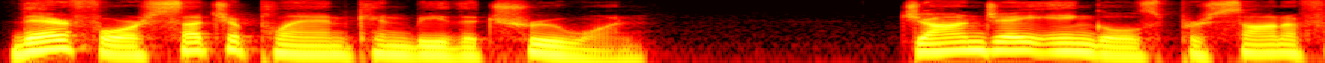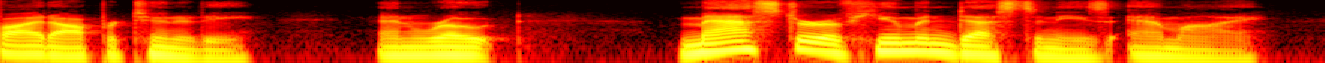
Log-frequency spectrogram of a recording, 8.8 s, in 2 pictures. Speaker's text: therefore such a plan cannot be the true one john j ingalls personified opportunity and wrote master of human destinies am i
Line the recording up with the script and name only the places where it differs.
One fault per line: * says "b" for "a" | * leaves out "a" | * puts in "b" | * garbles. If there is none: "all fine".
* says "can" for "cannot"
